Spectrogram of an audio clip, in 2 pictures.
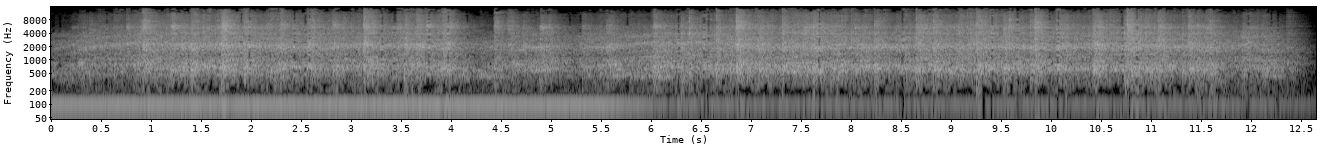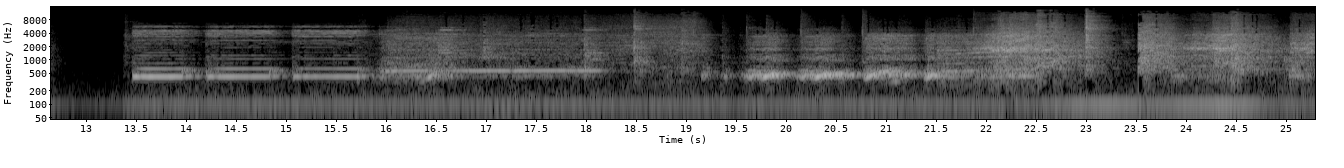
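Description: VTech Switch & Go Dinos Turbo remote-control triceratops toy: a loud, rough whirring of its motor and gears for about twelve seconds as it drives and changes from dinosaur to car. After a brief break come quieter electronic beeping tunes and sound effects from its speaker.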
